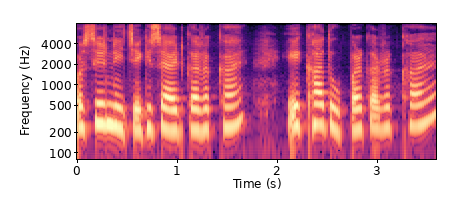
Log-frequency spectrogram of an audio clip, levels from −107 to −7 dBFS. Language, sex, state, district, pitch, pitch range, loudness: Hindi, female, Himachal Pradesh, Shimla, 235 Hz, 220-255 Hz, -14 LUFS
